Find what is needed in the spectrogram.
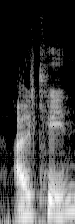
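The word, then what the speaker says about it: alkane: 하고 스스로 많이 이루어진 사람들이지 타라 우스워서 중에서도 r 케인 예전에는 알카 이라고 불렀어요 독일 집으로 바로 다른말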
